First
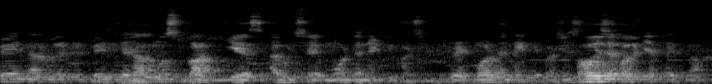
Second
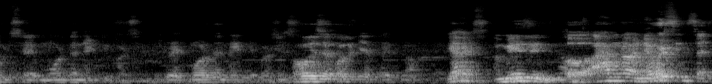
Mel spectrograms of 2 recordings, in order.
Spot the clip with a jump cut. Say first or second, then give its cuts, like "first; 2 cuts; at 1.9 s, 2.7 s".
second; 1 cut; at 5.7 s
